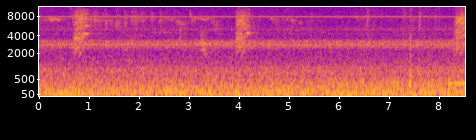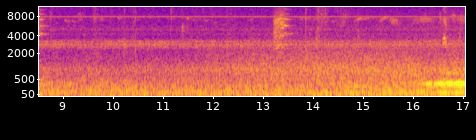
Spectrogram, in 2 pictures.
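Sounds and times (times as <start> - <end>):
outdoor background noise: 0.0 - 17.0
high bird calls: 0.6 - 2.1, 2.8 - 4.4, 8.3 - 9.2, 13.2 - 13.6, 15.4 - 17.0.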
